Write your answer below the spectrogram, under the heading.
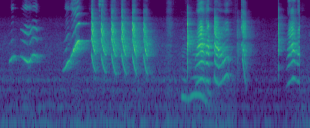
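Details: A parrot producing a clean run of sounds indoors: a rising whistle, then a fast series of sharp descending chirps, followed by warbled squeaky notes and a final short burst.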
